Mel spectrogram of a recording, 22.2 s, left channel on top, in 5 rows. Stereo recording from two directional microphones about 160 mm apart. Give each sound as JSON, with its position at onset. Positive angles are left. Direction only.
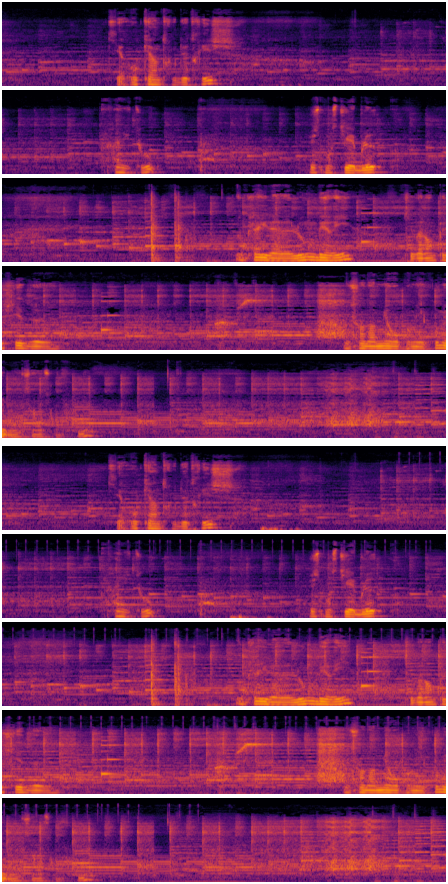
{"t": 1.1, "sound": "speech", "side_deg": 0}
{"t": 7.5, "sound": "speech", "side_deg": -10}
{"t": 9.8, "sound": "music", "side_deg": -5}
{"t": 10.5, "sound": "music", "side_deg": -35}
{"t": 11.3, "sound": "speech", "side_deg": 0}
{"t": 12.3, "sound": "a sound", "side_deg": -35}
{"t": 13.2, "sound": "speech", "side_deg": -30}
{"t": 13.6, "sound": "music", "side_deg": -35}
